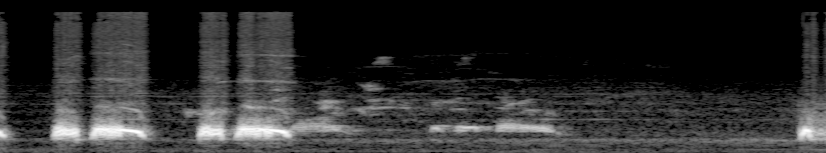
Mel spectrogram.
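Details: Thổ Sấm style spotted dove cooing, an intense lure call meant to provoke wild doves; pairs of short throbbing notes followed by sustained low coos, then softer trailing notes and a long silence before the next phrase.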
